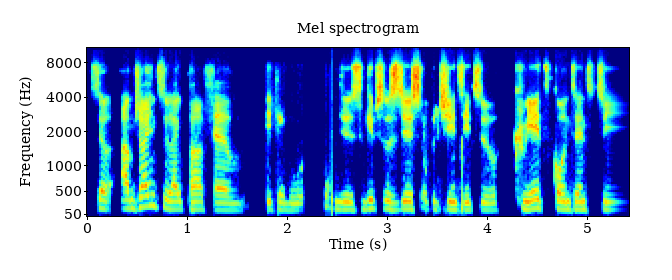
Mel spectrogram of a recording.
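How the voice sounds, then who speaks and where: Man, hesitant, lots of ums, video call, higher voice, dry sound. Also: level tone, normal speed, dry recording, low-quality recording. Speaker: mentee presenter. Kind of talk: online meeting presentation.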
